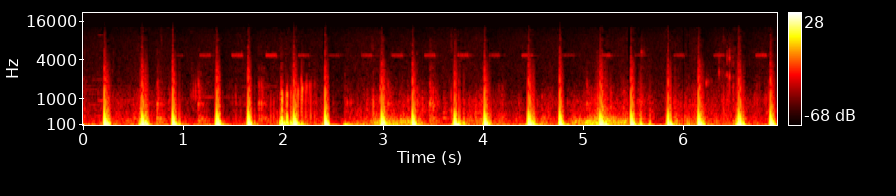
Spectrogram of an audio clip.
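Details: ASMR heartbeat-and-breathing compilation recording: strong, regular heartbeat thumps with a faint repeating high tone and low hum behind; normal heartbeat.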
